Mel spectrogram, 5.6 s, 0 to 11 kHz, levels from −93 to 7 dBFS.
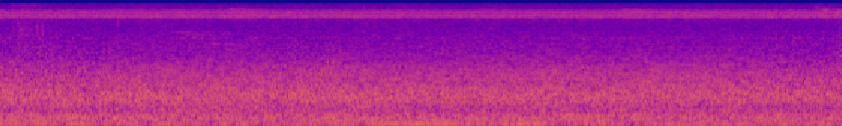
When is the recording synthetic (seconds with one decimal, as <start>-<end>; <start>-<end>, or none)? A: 0.7-1.8; 2.2-5.1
